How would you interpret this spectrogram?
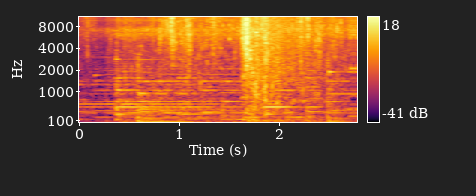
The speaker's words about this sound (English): In slow motion, a water droplet falling beside the tiny creature sends it flailing up into the air.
